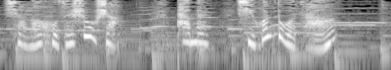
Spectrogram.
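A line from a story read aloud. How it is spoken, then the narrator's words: Whisper. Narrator (Chinese): 阳光小姐悄声说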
